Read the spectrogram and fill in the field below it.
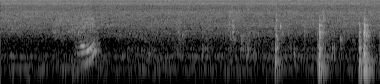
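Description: Cold tap water runs softly and steadily while a wig is rinsed under it, with a few brief splashes and handling noises. A voice speaks briefly.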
